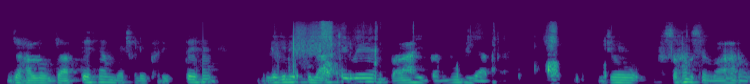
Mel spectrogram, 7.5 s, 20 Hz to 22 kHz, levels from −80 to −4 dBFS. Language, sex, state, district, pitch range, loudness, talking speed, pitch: Hindi, male, Uttar Pradesh, Gorakhpur, 105-130 Hz, -37 LUFS, 185 wpm, 120 Hz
